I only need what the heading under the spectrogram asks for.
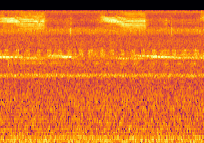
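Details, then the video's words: Forest crickets calling in autumn among other insects, a continuous high trill with a pulsed chirp near the start and again after two seconds, set against loud flowing valley stream water. "가을 귀뚜라미 소리"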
